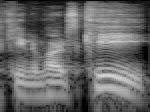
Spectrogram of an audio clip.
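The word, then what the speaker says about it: Kingdom Hearts χ: pronounced it is pr it's spelt c-h-i it's pronounced key in k-h because kingdom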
